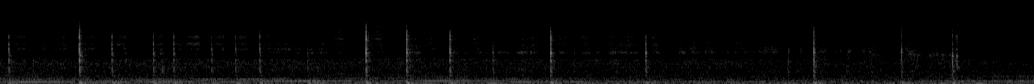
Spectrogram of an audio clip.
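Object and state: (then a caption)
Chalk drawing on a chalkboard. Fingertips hold a small white chalk stick and scratch short strokes across the matte surface of a square blackboard in a light wood frame, lying flat on a table. Quick, dry, bright chalk scratches and ticks sound in an irregular series over a quiet, low background hum.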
